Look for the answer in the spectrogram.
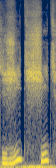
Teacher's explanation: В северной части сохраняются мягкие шипящие.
